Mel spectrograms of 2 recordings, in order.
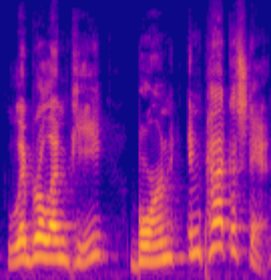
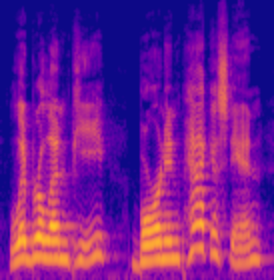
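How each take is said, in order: Both takes have the same delivery.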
